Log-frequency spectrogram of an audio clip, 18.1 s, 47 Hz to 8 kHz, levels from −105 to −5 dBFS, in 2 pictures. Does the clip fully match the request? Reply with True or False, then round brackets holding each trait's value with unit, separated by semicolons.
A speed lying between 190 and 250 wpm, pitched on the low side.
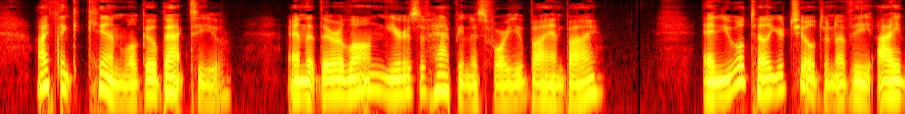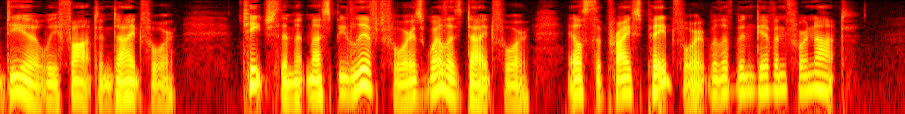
True (195 wpm; 110 Hz)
